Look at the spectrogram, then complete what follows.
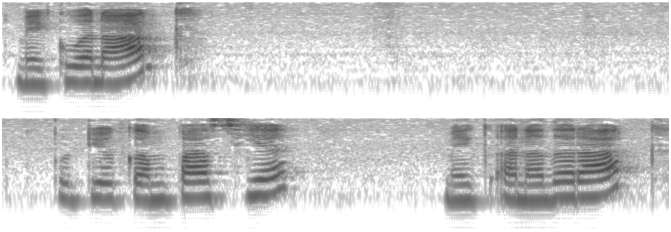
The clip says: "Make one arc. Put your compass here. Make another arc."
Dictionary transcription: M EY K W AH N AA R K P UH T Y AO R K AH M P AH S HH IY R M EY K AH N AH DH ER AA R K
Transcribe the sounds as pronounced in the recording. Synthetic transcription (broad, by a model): M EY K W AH N AA R K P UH T Y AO K AH M P AH S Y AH M EY K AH N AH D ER AA R K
